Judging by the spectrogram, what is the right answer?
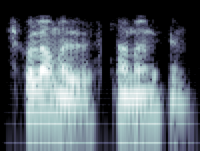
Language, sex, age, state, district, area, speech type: Bodo, male, 18-30, Assam, Kokrajhar, rural, conversation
